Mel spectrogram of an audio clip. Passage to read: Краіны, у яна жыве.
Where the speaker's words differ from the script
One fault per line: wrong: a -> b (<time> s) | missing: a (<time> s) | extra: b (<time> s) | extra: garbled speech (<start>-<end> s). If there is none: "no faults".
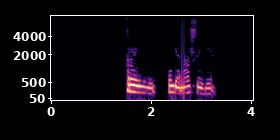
no faults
